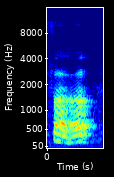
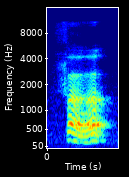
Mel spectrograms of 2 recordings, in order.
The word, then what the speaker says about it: Phở: make for this vowel it's just like the earth sound in English as in her other word or fur now let's get the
